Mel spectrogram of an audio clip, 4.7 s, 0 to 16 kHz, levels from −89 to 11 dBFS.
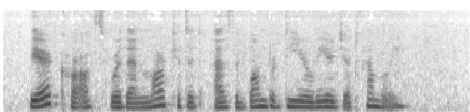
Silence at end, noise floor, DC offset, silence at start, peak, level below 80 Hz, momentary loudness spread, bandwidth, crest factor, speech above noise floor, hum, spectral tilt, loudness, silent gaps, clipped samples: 0.65 s; -57 dBFS; under 0.1%; 0.3 s; -12 dBFS; -60 dBFS; 9 LU; 11.5 kHz; 16 dB; 31 dB; none; -7.5 dB/octave; -27 LUFS; none; under 0.1%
